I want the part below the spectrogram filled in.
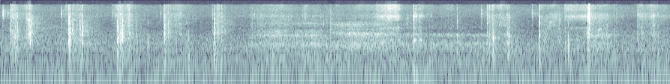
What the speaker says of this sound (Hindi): तो आइए सबसे पहले हम कार्ड्स निकाल लेते हैं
